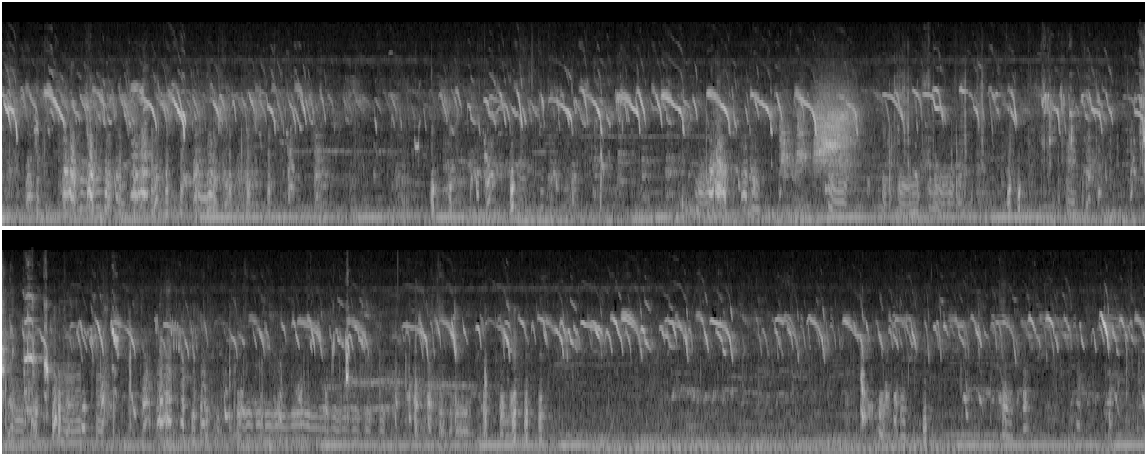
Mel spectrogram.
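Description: Chicks cheep rapidly and constantly, close by.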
